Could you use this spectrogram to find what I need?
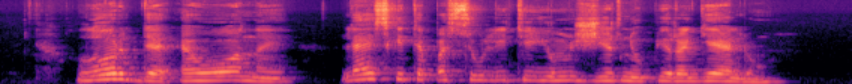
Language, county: Lithuanian, Vilnius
